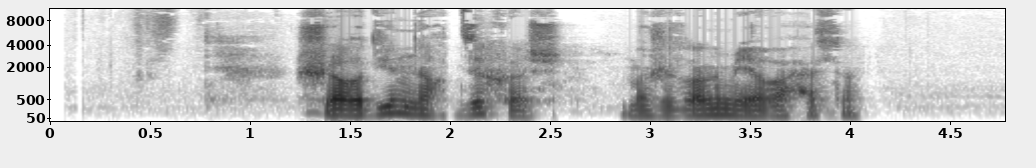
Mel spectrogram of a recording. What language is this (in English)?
Kabardian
